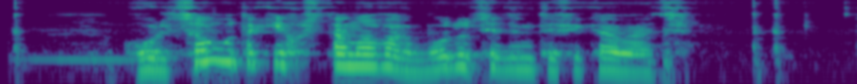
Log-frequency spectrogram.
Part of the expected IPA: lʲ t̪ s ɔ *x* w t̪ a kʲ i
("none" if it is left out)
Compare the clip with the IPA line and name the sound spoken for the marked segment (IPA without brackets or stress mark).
none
